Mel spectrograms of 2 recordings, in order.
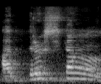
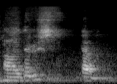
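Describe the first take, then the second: First: The r sound is said fully and heavily. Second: The r sound is said very lightly. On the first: The speaker calls it wrong. "మామూలుగా మనం అదృష్టం అదృష్టం అంటూ ఉంటాం" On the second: The speaker calls it right. "ఆ రేఫని చాలా light గా పలకాలి"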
